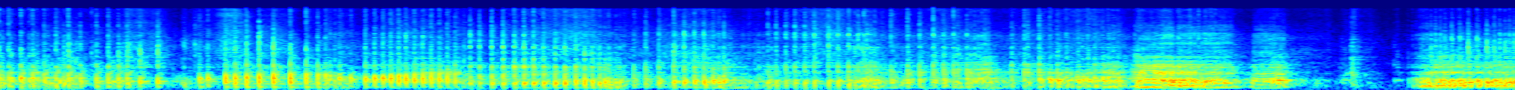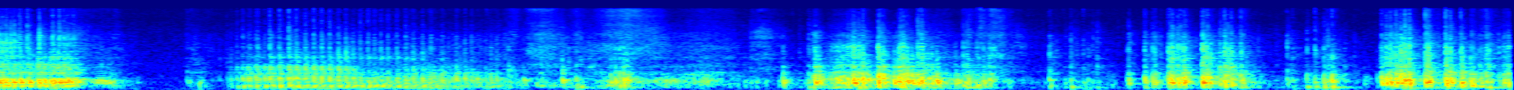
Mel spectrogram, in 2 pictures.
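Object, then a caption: Cardboard box. Fingertips rub, grip and scratch across the top surface and edge of a hollow red cardboard box lying flat. The result is a steady, dry, papery scraping with squeaky gripping, warm in the low-mids, broken by short pauses around the middle before the rubbing resumes in uneven bursts.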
